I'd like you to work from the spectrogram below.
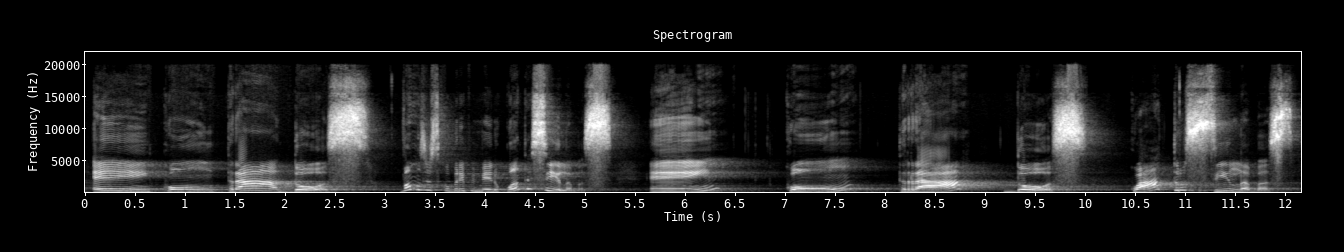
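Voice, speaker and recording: A woman teacher with a Brazilian Portuguese accent giving a recorded lesson for children, asking pupils questions and drawing out each syllable slowly. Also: high-pitched, fairly bright tone. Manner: slow, drawn-out syllable-by-syllable pronunciation, asks questions to pupils. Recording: echoey room with long reverb.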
